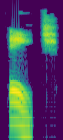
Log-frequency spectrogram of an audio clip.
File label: "H", male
